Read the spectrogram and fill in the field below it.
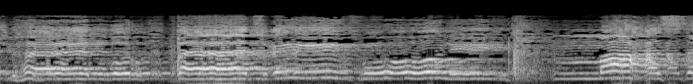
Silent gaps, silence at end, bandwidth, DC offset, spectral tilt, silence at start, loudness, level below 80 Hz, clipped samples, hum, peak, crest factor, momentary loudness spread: none; 0 s; 11 kHz; under 0.1%; 0 dB/octave; 0 s; -10 LUFS; -52 dBFS; 0.5%; none; 0 dBFS; 12 dB; 12 LU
